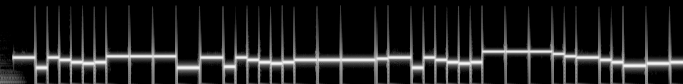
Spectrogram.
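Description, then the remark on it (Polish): A simple, beepy old-school, near-monophonic phone ringtone, converted from a file from a phone, plays a quick melody of short stepped tones and a few held notes, loud and steady with no voices. “I mamy piękny, oldschoolowy, prawie że monofoniczny dzwonek.”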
